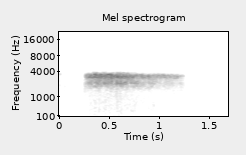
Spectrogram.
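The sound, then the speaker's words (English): A single steady hissing "shh" breathed out by a human voice on an exhale during a breathing exercise for the liver, lasting about a second, fairly loud, with silence before and after. “And when we exhale, we exhale out any anger and resentment, and we exhale with the sound shh.”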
